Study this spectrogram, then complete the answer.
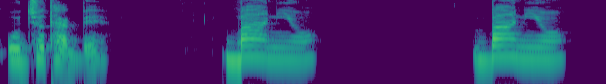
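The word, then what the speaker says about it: bagno: এখানে জি উজ্য থাকবে বানীয় বানীয় টয়লেট এখানে যদি বানানটি খেয়াল করি তাহলে আমরা দেখব সবার শেষে আছে জি এন এ অ জি এন এর উচ্চারণ হবে নিয়া বানানীয় এখানে জি উজ্র আছে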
